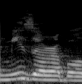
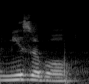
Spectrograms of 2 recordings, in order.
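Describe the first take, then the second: First: The word is said slowly with every syllable. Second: The word is said short with a syllable dropped. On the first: The speaker calls it wrong. "You don't say miserable like that" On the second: The speaker calls it right. "there's a shorter way to say that"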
